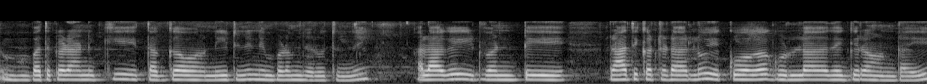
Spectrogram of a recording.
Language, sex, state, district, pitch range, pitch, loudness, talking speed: Telugu, female, Andhra Pradesh, Anantapur, 210-225 Hz, 215 Hz, -17 LUFS, 85 wpm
